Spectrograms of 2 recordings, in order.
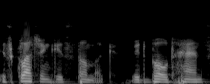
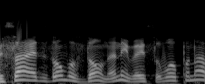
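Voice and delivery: high-pitched furious shout; 7 semitones higher than usual. Narrating a gnome answering the gate guard, yelling back. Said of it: "The gnome is yelling back at the guard".

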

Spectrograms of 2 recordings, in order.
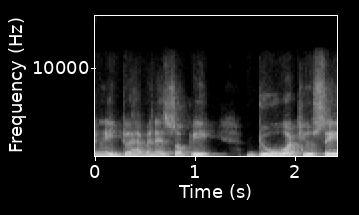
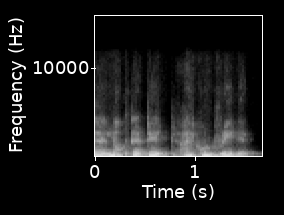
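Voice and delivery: put-on heavy Egyptian accent, higher; 4 semitones higher than usual. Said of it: "a very heavy Egyptian accent".

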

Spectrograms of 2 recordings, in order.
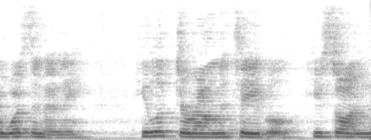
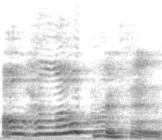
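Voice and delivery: genuinely warm, sincere, pitched up; 6 semitones higher than usual. Mrs. Rosen, a lunch aide, greeting Griffin back with genuine warmth. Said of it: "There was genuine warmth in her voice".

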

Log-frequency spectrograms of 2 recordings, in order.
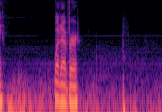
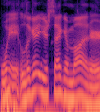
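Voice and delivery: ordinary talk

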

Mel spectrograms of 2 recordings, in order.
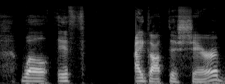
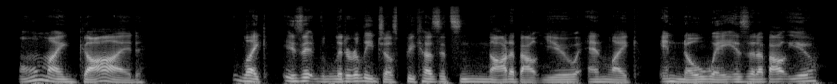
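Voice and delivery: normal talking voice

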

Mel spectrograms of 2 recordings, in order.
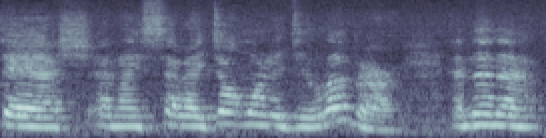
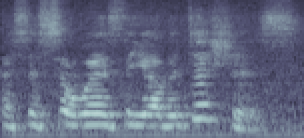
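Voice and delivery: normal talking voice

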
